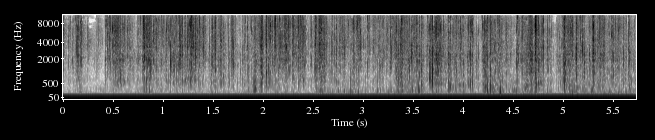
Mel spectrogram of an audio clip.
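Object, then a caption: Thin plastic cellophane wrapper. An empty, thin, transparent plastic cellophane wrapper is handled with the fingertips, crinkled and spread open between both hands. It makes a steady, dense, bright crackle that continues without a break for the whole clip.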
